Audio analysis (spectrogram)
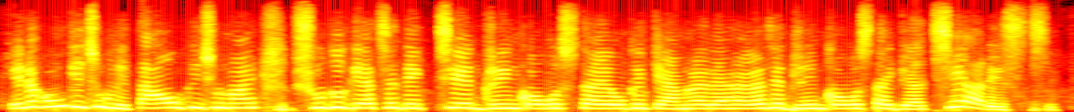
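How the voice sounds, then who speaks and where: A woman's voice: high-pitched, racing, darkish tone. A young woman with a West Bengal accent talking casually and emphatically on a recorded phone call, repeating words and checking that her listener follows.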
